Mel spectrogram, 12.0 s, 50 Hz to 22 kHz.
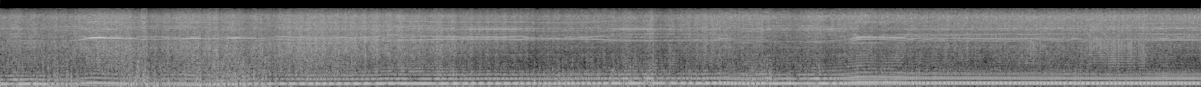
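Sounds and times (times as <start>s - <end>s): drone motors and propellers whining: 0.0s - 12.0s.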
